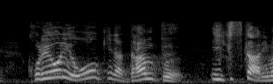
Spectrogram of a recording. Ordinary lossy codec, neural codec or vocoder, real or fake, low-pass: none; none; real; none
